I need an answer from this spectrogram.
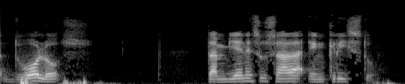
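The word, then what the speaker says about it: duolos (δοῦλος): La palabra se pronuncia duolos, primero duo, D-O-U, y la siguiente letra aparece una Y invertida, llamada lambda. Se trata de una I y termina en os, O-S. Se pronuncia duolos y significa esclavo o sirviente.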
